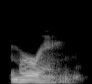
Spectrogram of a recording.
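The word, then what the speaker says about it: meringue: it is pronounced mering mering use the r sound like Burger m m mering then use the long a sound like day and say plus the nasal sound so you have rang like the past of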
